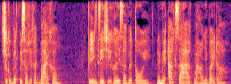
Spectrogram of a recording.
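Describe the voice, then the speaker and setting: A woman voicing a spiteful young woman who taunts her older sister in a scornful, shrill manner. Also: racing, warm tone, slightly rough, natural voice. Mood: gloating.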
